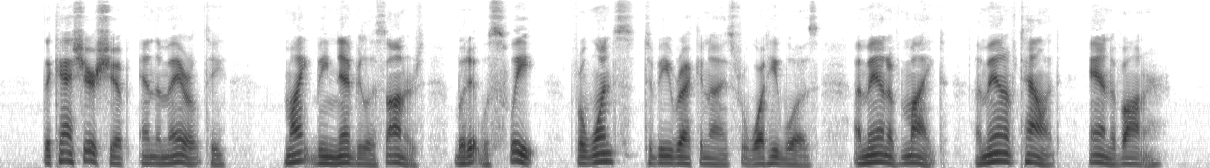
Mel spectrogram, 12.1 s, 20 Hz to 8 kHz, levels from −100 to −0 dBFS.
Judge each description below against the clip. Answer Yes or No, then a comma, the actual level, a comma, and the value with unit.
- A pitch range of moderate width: Yes, average, 4.3 semitones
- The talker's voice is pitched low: Yes, low, 110 Hz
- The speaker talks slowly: No, average, 160 wpm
